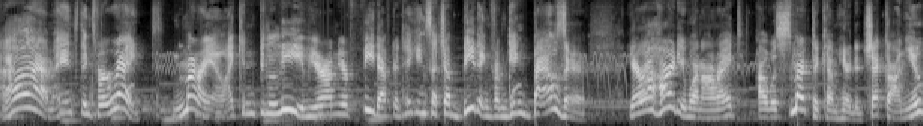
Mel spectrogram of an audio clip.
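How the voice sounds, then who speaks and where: Over clear background music, a female-sounding put-on character voice, fairly high in pitch, swings very widely in pitch at a moderate pace. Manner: haughty, taunting.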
